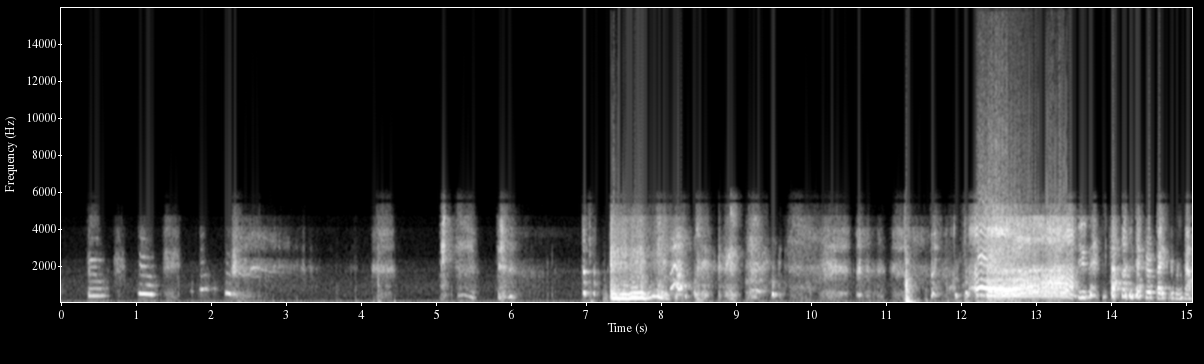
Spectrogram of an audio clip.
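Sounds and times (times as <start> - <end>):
dull thump: 11.2 - 11.7
girl squealing and laughing: 11.9 - 13.6.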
